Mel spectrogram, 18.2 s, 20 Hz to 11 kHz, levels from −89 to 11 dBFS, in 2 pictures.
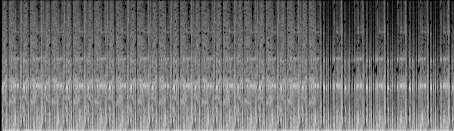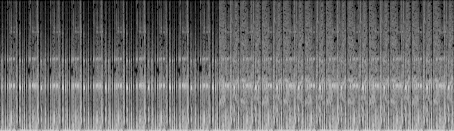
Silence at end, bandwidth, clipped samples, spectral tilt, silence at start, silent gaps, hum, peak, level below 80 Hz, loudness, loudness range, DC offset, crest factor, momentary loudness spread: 0 s; 11 kHz; 0.1%; -5.5 dB/octave; 0.05 s; none; none; 0 dBFS; -16 dBFS; -13 LUFS; 1 LU; 2%; 10 dB; 1 LU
